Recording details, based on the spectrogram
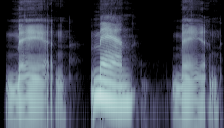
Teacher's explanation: So actually, what I'm doing, I'm saying ma, like a cat. But when I am closing my mouth with the N, the quality of the sound changes and it automatically makes more of a eh sound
